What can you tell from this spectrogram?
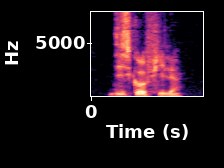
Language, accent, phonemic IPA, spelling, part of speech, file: French, France, /dis.kɔ.fil/, discophile, noun, LL-Q150 (fra)-discophile.wav
- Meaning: discophile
